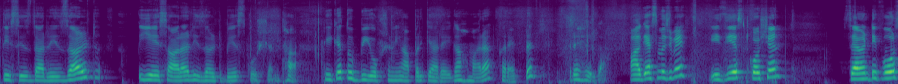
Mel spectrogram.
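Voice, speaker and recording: A woman teaching a math lesson, asking herself questions and slowing right down to spell out formulas. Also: fairly high pitch. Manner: slows right down when dictating formulas, asks rhetorical questions. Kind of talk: exam solution lecture.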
